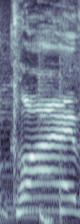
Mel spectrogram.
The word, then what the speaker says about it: Clive: I'm Michael Clive. That's C-L-I-V-E. This is Pat Dardis with a D-A-R-D-I-S.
